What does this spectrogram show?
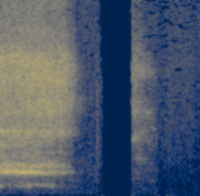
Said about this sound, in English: Take a deep breath in.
